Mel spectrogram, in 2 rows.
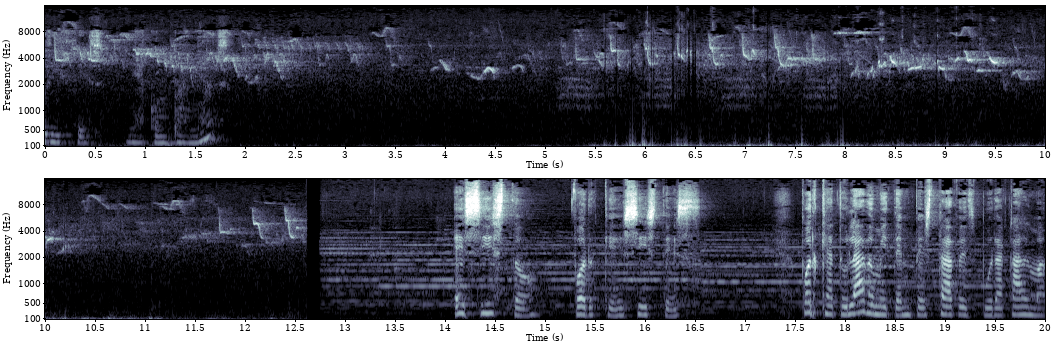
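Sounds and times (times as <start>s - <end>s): birds chirping: 0.0s - 12.6s.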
